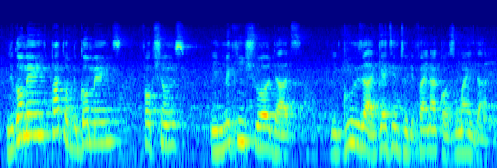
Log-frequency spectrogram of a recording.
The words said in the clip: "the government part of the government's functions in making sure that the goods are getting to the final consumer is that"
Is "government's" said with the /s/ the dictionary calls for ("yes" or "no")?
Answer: no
